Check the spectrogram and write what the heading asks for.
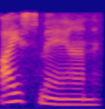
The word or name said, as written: iceman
